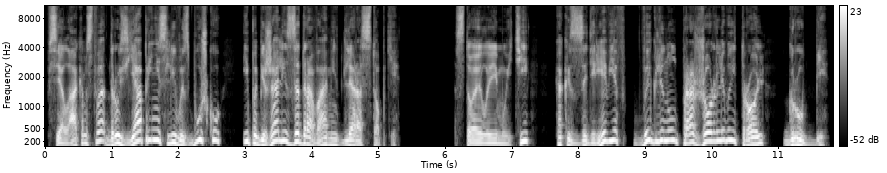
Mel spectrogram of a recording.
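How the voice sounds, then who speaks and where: A storyteller reading a children's fairy tale aloud in a very expressive, sing-song way. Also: medium pitch, a little slow, husky, dry recording, clean studio sound.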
